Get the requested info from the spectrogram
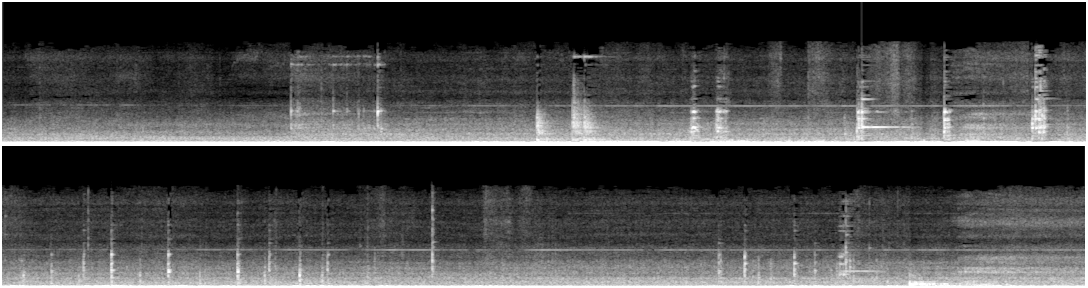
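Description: Heavy diesel engine running steadily nearby, with scattered metal clicks and clinks as a rigging hook and shackle are handled on the machine's boom.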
